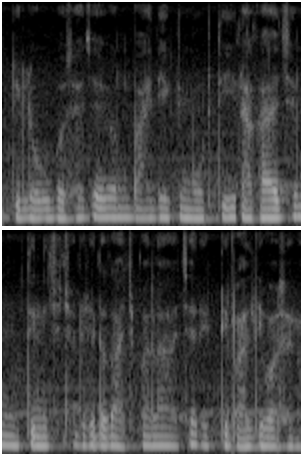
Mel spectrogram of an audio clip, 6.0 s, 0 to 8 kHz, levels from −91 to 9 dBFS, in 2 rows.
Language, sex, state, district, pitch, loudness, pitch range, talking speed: Bengali, female, West Bengal, Jhargram, 125 Hz, -34 LUFS, 120-125 Hz, 190 wpm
